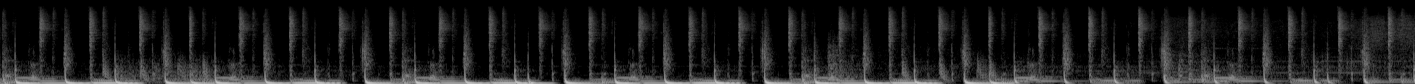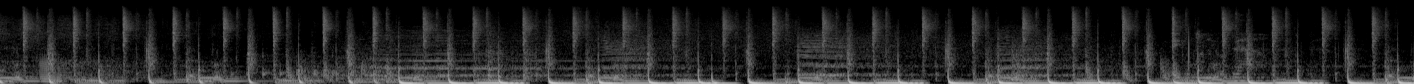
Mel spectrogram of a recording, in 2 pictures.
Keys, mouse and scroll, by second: 2.2-4.2 middle drag, 4.4-6.3 drag, 6.4-8.8 middle drag, 10.7 KP_3, 11.7 z, 12.2-14.2 middle drag, 12.8 a, 19.0 b, 21.6-23.4 drag, 23.9 ctrl+z, 25.3-27.4 drag, 26.1 middle click, 27.0 a.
